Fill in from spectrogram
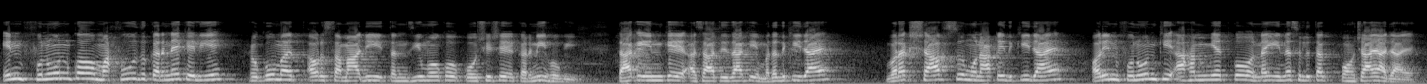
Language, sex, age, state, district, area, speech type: Urdu, male, 30-45, Uttar Pradesh, Saharanpur, urban, spontaneous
